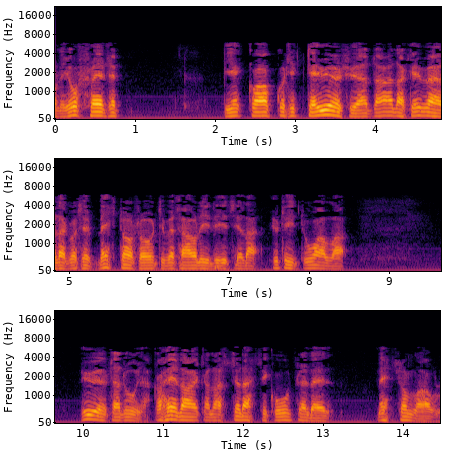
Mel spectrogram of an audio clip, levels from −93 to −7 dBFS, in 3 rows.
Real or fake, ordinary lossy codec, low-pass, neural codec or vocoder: real; MP3, 24 kbps; 7.2 kHz; none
